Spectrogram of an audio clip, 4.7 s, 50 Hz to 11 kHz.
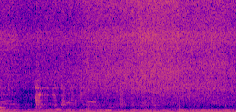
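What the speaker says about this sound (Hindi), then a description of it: "इनको 30 सेकंड तक भूनेंगे। इसमें गोभी डालेंगे।" Cauliflower florets with ginger, cumin seeds and turmeric frying in hot oil, giving a steady close sizzle with faint stirring clinks.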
